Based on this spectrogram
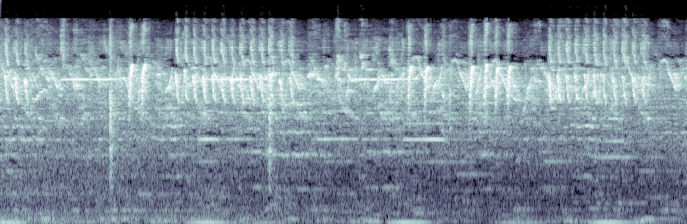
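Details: Ombyokan song of a brown-throated sunbird, used as therapy sound: bursts of very high, fast buzzy trills and sharp chirps, with short pauses between them, above a rhythmic low throbbing beat.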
